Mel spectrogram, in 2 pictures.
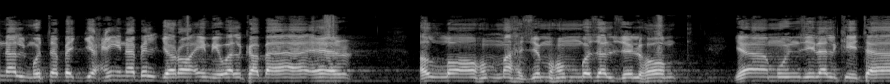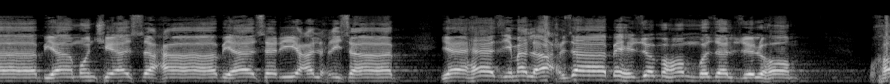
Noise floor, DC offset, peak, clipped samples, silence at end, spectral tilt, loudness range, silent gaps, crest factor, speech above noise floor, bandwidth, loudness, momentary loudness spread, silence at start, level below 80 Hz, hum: -51 dBFS; under 0.1%; -2 dBFS; under 0.1%; 0 s; -2 dB/octave; 2 LU; none; 16 dB; 34 dB; 11 kHz; -17 LUFS; 5 LU; 0 s; -66 dBFS; none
